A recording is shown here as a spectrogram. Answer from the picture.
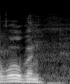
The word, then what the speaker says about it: Woburn: Woburn.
